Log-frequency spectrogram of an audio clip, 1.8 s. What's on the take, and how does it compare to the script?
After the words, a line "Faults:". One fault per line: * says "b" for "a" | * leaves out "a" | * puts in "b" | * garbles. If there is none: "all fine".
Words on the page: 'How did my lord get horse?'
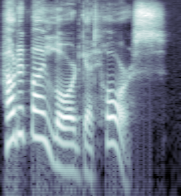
'How did my lord get horse?'
Faults:
all fine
